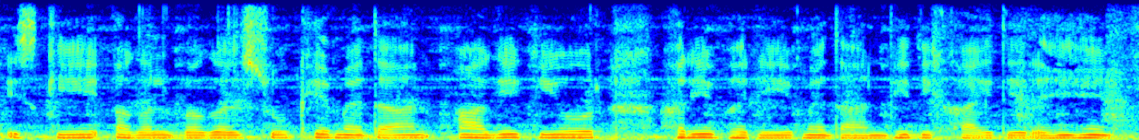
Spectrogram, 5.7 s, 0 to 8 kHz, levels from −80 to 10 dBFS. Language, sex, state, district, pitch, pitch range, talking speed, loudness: Hindi, female, Uttar Pradesh, Lalitpur, 160 Hz, 155-170 Hz, 170 wpm, -14 LUFS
